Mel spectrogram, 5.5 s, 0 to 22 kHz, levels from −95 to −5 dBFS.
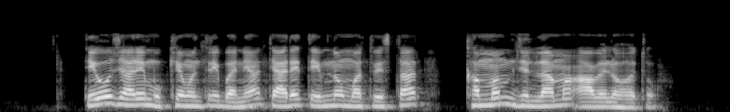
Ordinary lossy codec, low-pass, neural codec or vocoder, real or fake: none; 7.2 kHz; none; real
